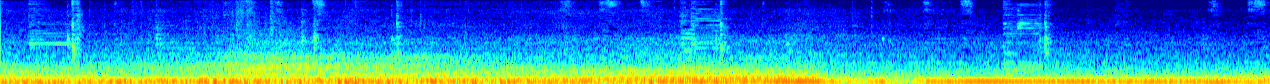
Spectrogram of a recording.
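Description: A car engine revving up as the car accelerates, dropping briefly about four seconds in as at a gear change, then running steadily; music plays along.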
